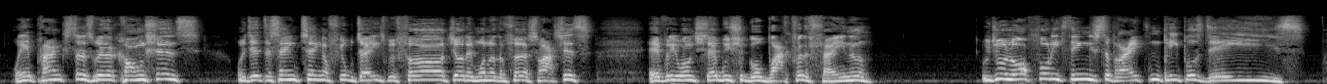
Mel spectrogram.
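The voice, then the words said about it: Put-on Northern English accent. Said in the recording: “What's his accent now? ... Northern.”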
